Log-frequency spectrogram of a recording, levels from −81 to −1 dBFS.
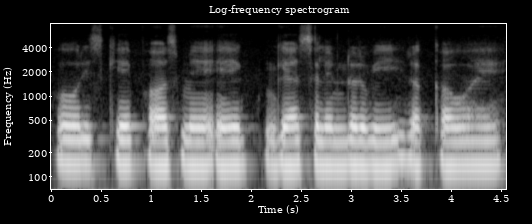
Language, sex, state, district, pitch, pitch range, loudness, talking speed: Hindi, male, Uttar Pradesh, Saharanpur, 140 Hz, 135-145 Hz, -16 LUFS, 145 wpm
